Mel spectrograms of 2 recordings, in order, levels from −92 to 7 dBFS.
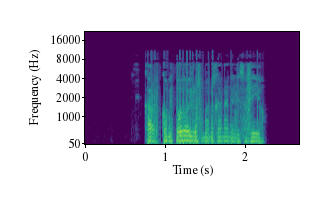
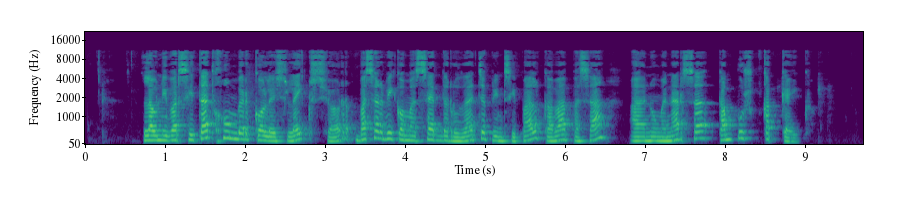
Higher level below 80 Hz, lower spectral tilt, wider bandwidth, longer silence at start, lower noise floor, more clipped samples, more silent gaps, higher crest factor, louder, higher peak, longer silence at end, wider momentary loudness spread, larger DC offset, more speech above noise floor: first, -38 dBFS vs -66 dBFS; first, -7 dB/octave vs -4.5 dB/octave; about the same, 11.5 kHz vs 11.5 kHz; about the same, 0.75 s vs 0.75 s; first, -82 dBFS vs -69 dBFS; neither; neither; about the same, 18 dB vs 20 dB; first, -19 LUFS vs -22 LUFS; about the same, 0 dBFS vs -2 dBFS; second, 0.45 s vs 0.7 s; about the same, 10 LU vs 8 LU; neither; first, 64 dB vs 47 dB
